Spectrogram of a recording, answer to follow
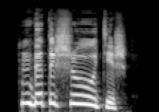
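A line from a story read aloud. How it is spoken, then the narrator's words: Giggling, incredulous girl. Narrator (Russian): хихикает девушка, не веря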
